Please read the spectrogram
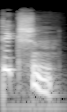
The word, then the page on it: diction: British English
